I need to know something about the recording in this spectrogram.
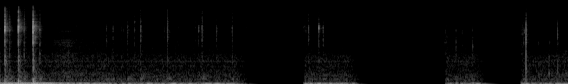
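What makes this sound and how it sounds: A reassembled keyboard key with a plastic and metal wire stabilizer is pressed repeatedly with its keycap back on. The presses come as short clicky taps with a rattling buzz, separated by silent pauses. The stabilizer still rattles.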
